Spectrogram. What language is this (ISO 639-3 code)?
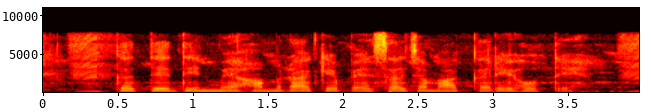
mag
